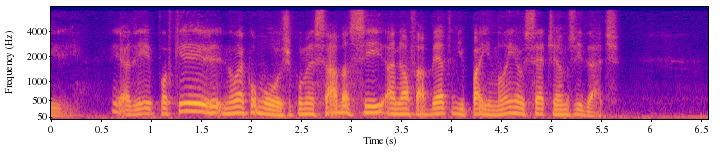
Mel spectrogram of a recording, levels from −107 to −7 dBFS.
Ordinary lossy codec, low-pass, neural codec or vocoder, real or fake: none; 7.2 kHz; codec, 16 kHz, 1.1 kbps, Voila-Tokenizer; fake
